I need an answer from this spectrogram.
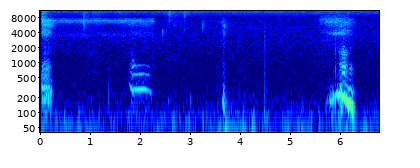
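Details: Maine Coon cat snoring while asleep and dreaming: soft, low breathy snores, one with a faint wavering tonal whine near two seconds, then a louder rasping breath near six seconds, over a quiet indoor hush.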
